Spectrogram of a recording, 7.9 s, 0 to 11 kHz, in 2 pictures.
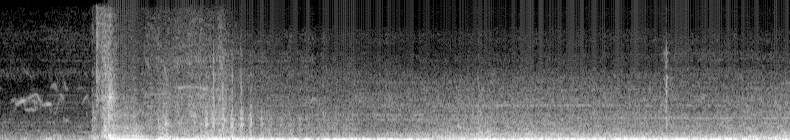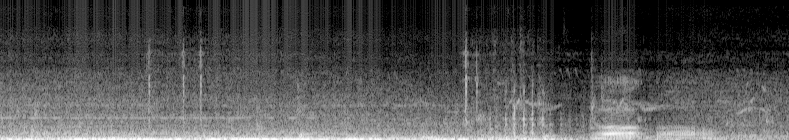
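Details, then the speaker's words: Old Mercruiser 120 sterndrive boat on its water test at about 5000 rpm, doing laps: a deep, steady roar holds strong and even at high revs under load; the engine sounds healthy pulling the boat. "now the boat is ready for its water test we were able to get it up to 5000 rpms and get a pretty good weight going did a couple laps and headed back in"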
